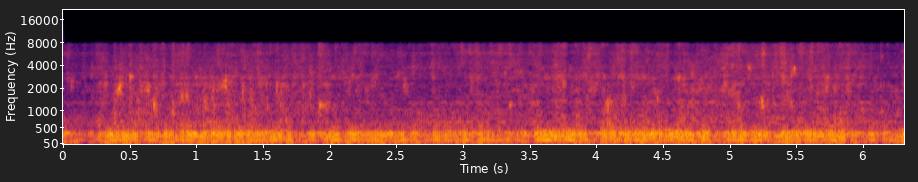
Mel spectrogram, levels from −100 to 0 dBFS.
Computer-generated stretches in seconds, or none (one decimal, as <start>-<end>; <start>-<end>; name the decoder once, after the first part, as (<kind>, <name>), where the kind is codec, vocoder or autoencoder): 0.0-6.3 (vocoder, HiFi-GAN)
